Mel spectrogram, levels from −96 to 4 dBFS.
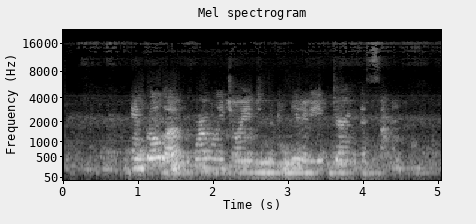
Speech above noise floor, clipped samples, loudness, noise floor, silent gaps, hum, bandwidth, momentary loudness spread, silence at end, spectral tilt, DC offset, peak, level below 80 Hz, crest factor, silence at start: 24 dB; under 0.1%; -18 LUFS; -43 dBFS; none; none; 17 kHz; 23 LU; 0.1 s; -8.5 dB/octave; under 0.1%; -2 dBFS; -56 dBFS; 18 dB; 0.05 s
